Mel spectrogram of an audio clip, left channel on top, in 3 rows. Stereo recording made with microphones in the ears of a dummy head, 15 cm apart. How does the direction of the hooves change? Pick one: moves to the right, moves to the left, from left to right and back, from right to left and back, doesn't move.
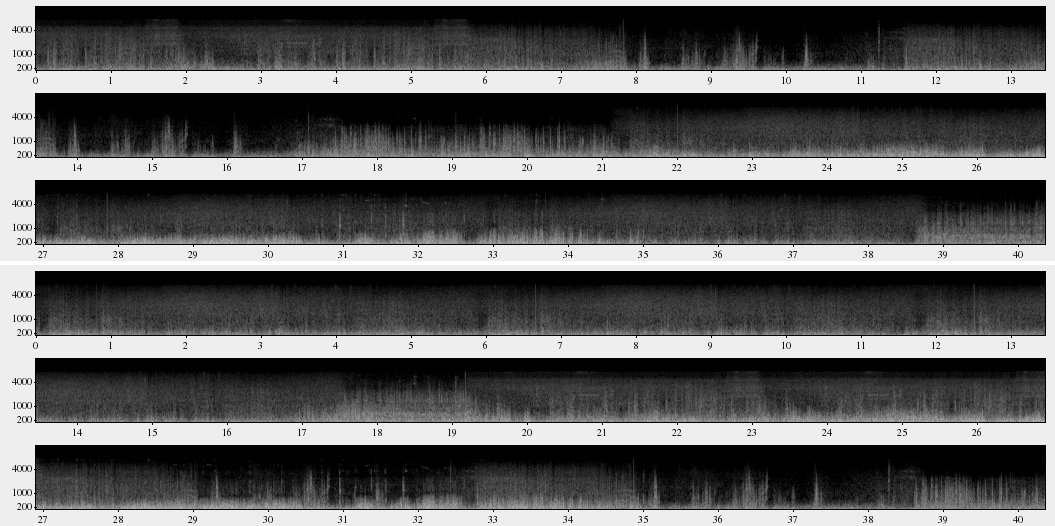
moves to the left.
